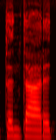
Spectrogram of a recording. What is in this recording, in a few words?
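"tentare", Sardinian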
